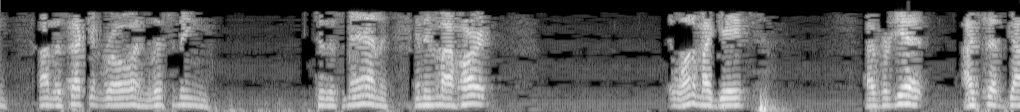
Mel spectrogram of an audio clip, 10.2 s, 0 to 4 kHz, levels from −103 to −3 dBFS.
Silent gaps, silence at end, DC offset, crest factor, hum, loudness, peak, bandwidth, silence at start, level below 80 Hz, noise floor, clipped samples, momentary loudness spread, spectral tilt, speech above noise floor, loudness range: none; 0 s; under 0.1%; 20 dB; 60 Hz at -50 dBFS; -19 LUFS; 0 dBFS; 3.2 kHz; 0 s; -38 dBFS; -51 dBFS; under 0.1%; 13 LU; -10.5 dB/octave; 33 dB; 4 LU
